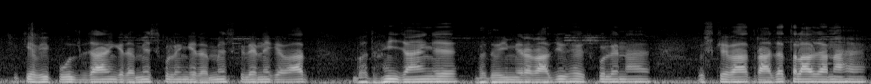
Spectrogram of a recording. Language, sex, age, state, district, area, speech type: Hindi, male, 18-30, Uttar Pradesh, Mirzapur, rural, spontaneous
